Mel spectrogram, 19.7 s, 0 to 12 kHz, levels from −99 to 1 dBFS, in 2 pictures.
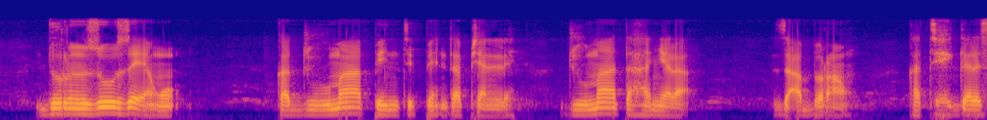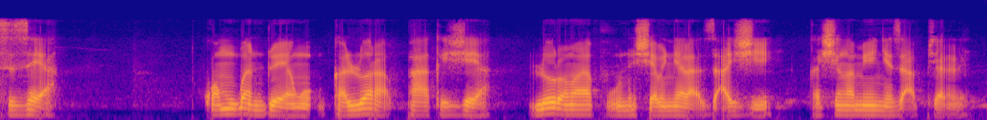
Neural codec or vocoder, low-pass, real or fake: none; 7.2 kHz; real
